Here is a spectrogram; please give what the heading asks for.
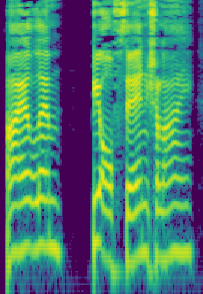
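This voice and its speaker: Man voicing a nervous male demon, high strained voice, jittery babble, dry close sound. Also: steady tone, measured pace, a bit bright, dry recording.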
